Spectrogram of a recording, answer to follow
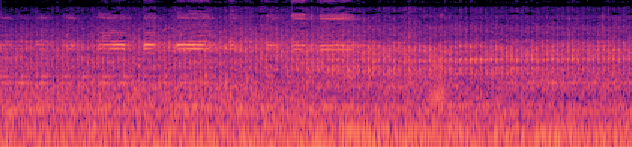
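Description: Mahindra Bolero SLX's diesel engine idling steadily, a low even rumble.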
